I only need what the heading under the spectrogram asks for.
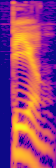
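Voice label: "bing", Mandarin Chinese, fourth tone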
